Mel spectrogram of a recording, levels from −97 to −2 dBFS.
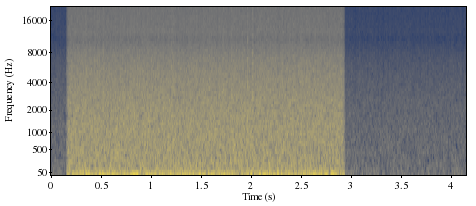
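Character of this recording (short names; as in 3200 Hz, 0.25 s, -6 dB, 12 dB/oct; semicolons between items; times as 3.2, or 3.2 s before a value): aliases and images of a low sample rate 11000 Hz, jitter 20%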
